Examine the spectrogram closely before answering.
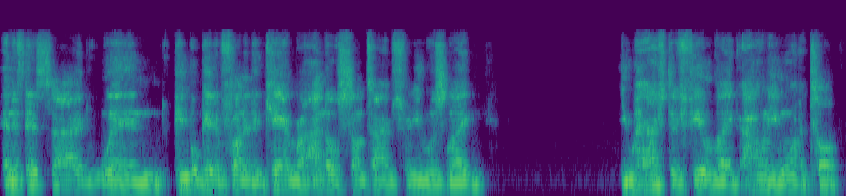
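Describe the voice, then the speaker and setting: Male, mid-pitched voice, casual conversation, off-mic. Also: normal speed, a bit bright, distant mic, rough recording.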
